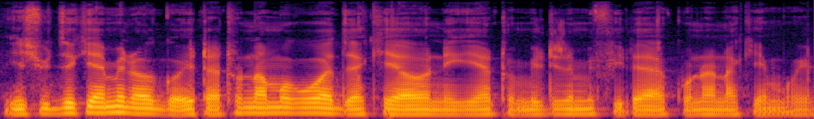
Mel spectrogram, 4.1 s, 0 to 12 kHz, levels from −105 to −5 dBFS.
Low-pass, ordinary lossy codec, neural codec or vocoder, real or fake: none; none; none; real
